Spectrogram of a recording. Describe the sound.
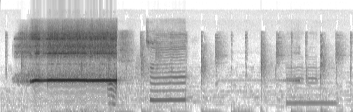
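A person loudly imitates a train whistle: a breathy, sustained high whistle held for nearly two seconds that drops off at the end, followed by a few shorter hummed, wavering tones.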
